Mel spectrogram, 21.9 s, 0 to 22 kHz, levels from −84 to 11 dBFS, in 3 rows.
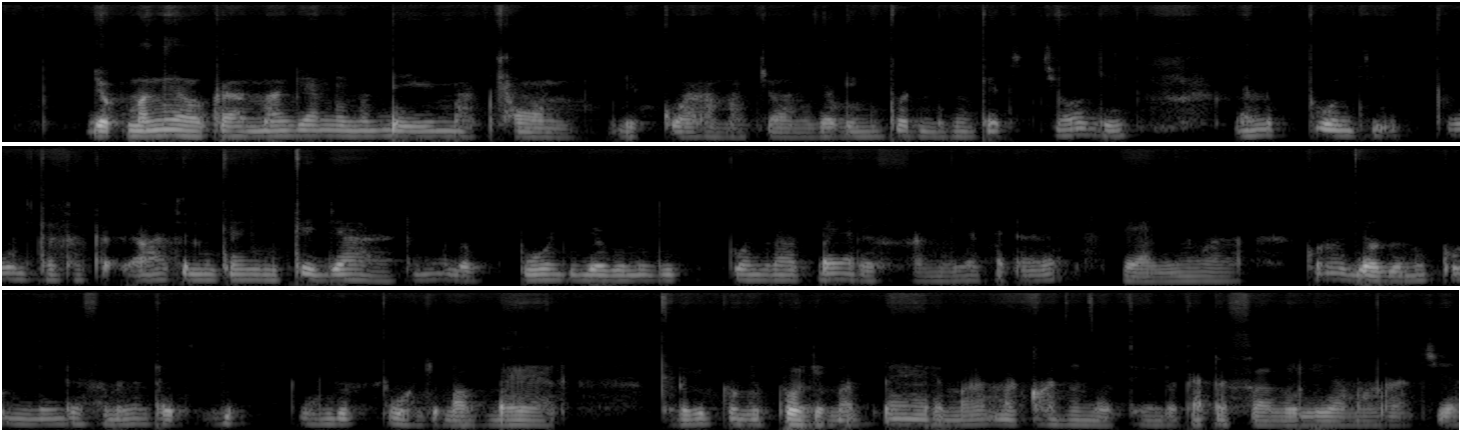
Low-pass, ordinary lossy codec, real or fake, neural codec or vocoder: none; none; fake; codec, 44.1 kHz, 2.6 kbps, SNAC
